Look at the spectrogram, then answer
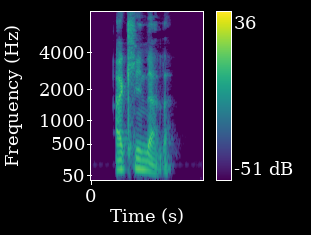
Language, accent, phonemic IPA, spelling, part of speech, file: French, France, /a.kli.nal/, aclinal, adjective, LL-Q150 (fra)-aclinal.wav
- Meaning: aclinal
